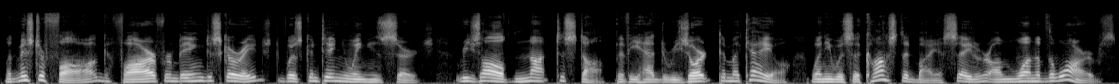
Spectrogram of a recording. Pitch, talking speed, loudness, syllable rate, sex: 130 Hz, 180 wpm, -17 LUFS, 4.5 syllables/s, male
